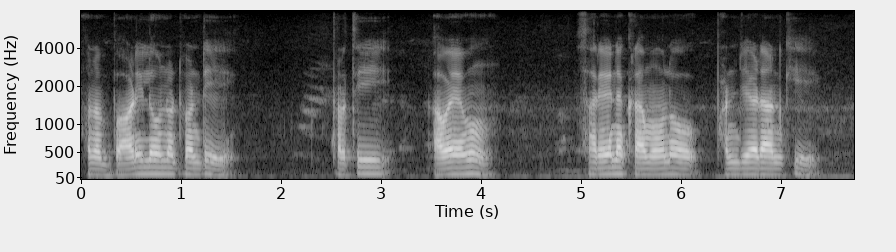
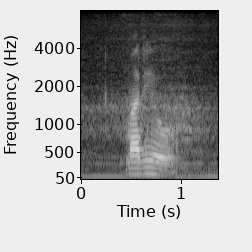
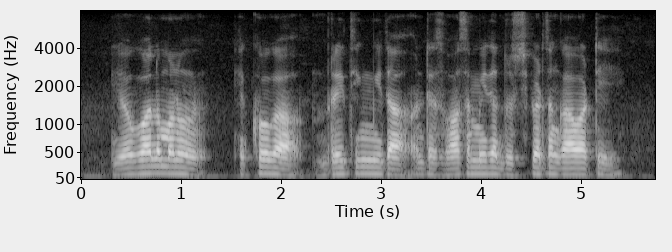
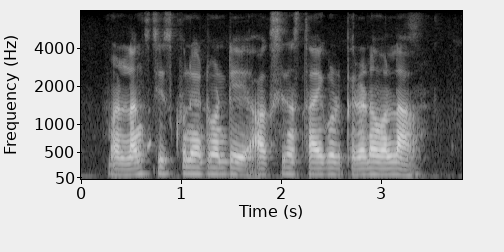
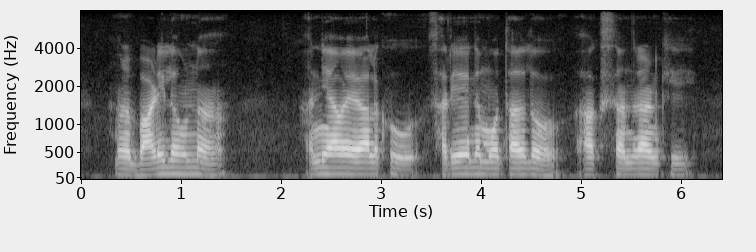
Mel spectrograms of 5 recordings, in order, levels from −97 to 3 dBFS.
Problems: none marked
